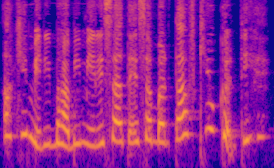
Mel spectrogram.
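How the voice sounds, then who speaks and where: A woman's voice: very high voice, moderate pace, darkish tone, soft background music, voice pushed up. A woman doing a timid, meek young girl. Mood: tearful. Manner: pleading, submissive. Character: meek, overworked young sister-in-law, timid.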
